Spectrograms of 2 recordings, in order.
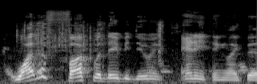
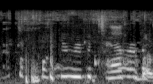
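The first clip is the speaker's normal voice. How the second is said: high, fast disbelief; incredulous; faster than usual. Retold or imitated. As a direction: fire it off in disbelief, pitch up. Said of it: "and they were like".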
